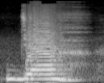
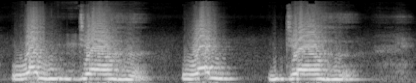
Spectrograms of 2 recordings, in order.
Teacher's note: ہا اقصا حلق سے جب آپ یہ اس ہا کی ادائیگی کریں گے تو آپ کو سینے میں وائبریشن فیل ہوگی۔ سختی اور جماؤ وج، جیم ہا زبر جہ، وجہ، وجہ، تا پیش تو، وجہ تو، وجہ تو، حمزہ زبر آ، تا پیش تو، آ تو، ہا۔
